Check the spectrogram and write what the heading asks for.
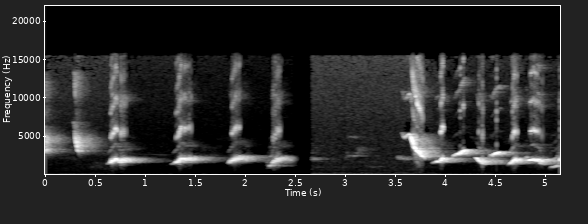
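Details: White-rumped shama song for drawing other birds into song: a series of clear descending whistles repeated about twice a second, a short gap, then a fast rich medley of whistled and chattering notes.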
